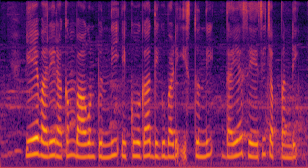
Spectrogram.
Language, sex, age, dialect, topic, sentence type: Telugu, female, 18-24, Southern, agriculture, question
